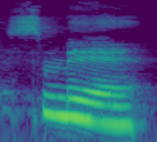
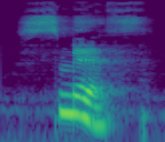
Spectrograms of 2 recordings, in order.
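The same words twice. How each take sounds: First: Smith with held vowel, th set apart; blended slowly. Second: Said in the usual way. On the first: Shown as a demonstration. Teacher sounding out a word for readers, blended slowly. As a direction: stretch smith out, adding th last. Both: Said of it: "Let's read this".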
